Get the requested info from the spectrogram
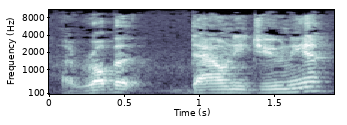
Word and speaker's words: Robert Downey Jr.: So in the latest Iron Man film, Robert Downey Jr., have I said that right? – Yeah.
